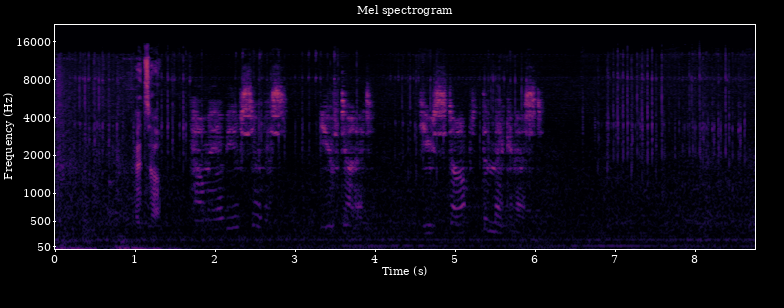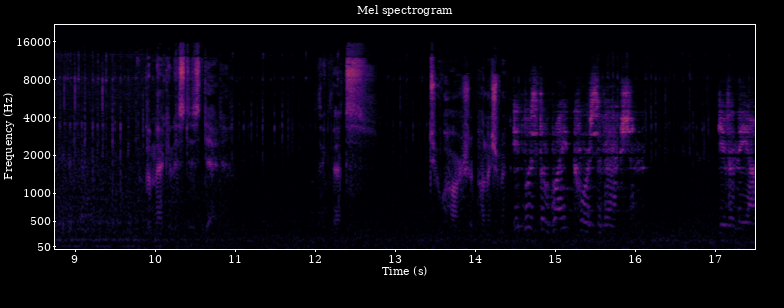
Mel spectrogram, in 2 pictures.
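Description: A woman speaks calmly in a slightly robotic voice.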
